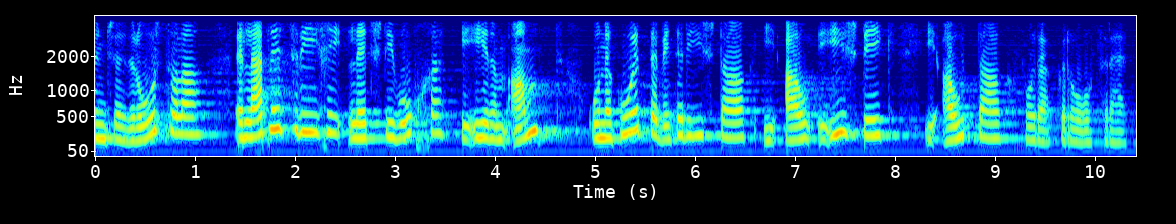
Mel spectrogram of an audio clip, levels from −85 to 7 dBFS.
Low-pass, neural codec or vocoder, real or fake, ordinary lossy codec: 3.6 kHz; none; real; none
